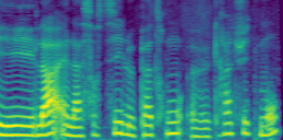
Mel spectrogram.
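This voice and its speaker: At a fairly slow pace, a woman with a medium pitch and a dark, mellow tone speaks with fairly even intonation. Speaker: crafting vlogger. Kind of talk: casual vlog. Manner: hesitant, many fillers.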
